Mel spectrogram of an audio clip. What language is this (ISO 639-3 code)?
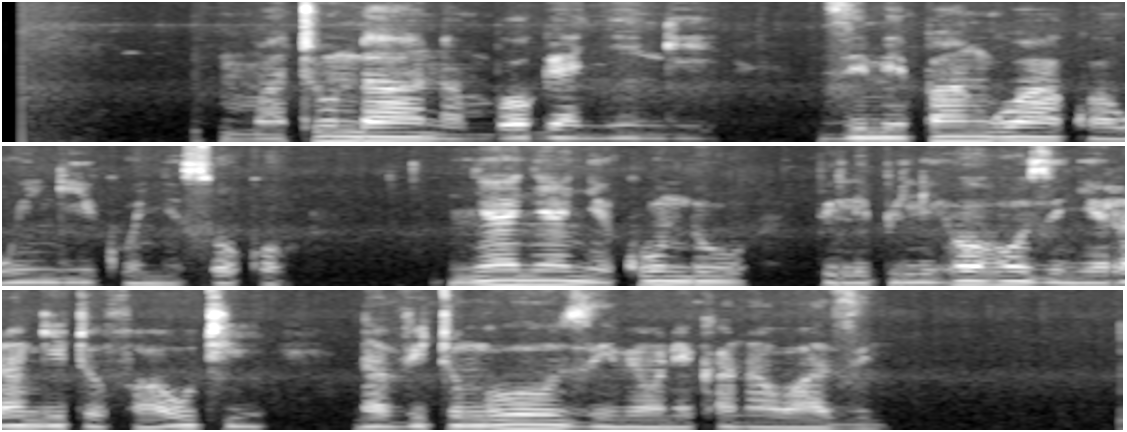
swa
